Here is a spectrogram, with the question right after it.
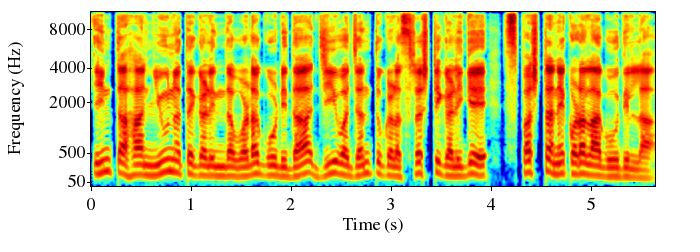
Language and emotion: Kannada, neutral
